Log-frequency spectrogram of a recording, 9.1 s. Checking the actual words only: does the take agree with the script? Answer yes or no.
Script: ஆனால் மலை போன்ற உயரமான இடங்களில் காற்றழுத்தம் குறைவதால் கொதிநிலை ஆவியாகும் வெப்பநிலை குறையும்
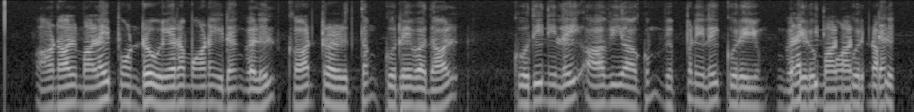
no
